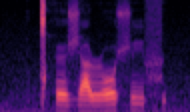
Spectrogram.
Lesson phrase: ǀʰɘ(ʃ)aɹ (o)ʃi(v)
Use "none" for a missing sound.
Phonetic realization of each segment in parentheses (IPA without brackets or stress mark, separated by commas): ʒ, o, f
